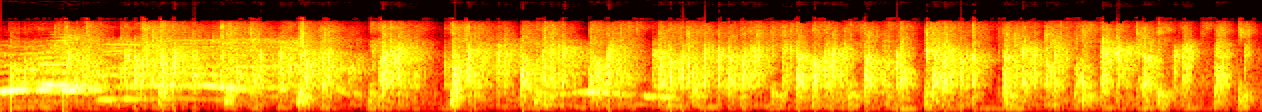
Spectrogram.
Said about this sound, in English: The church can clap your hands and shout hallelujah.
